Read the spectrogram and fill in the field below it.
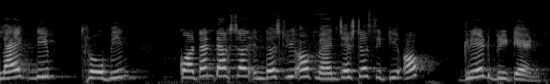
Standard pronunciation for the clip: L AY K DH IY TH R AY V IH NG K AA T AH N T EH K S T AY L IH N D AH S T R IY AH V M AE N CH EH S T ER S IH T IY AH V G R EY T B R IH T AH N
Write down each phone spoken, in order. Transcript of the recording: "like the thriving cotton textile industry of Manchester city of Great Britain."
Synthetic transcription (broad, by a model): L AY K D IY T R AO B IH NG K AA T AH N T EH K S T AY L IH N D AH S T R IY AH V M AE N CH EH S T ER S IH T IY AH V G R EY T B R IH T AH N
